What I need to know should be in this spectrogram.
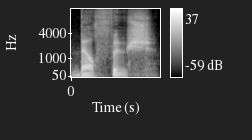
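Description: The name is said with an American pronunciation. "The Americans call it Belle Fourche"

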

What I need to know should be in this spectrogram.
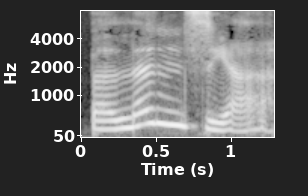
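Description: It starts with a b and has a z sound. This is how speakers in Spain say it. "they pronounce it with a B for starters. And then instead of the S sound, it's a Z sound"

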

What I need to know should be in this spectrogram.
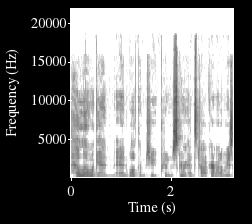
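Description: It is said in a smooth NPR-style voice.

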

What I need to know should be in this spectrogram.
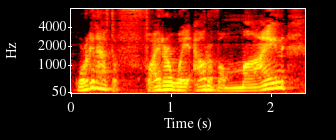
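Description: It sounds upset and sour.

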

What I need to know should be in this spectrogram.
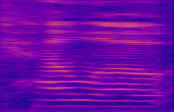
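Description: The greeting sounds low, flat and sad. "You always sound so sad. Like"

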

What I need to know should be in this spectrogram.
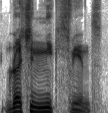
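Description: It is spoken in a put-on Russian accent.

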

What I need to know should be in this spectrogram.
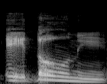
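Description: The New York voice is deep and gruff. The speaker calls it wrong. "trying to be all gruff"

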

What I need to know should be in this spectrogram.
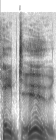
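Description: It sounds exasperated and reproachful. It scolds someone for what they did. "it could have easily been like, hey, dude, like, what the hell did you do that"

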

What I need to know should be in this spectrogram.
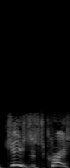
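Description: The name is blurted out as a curse. The name is an exclamation of pain. "one was as a curse"

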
